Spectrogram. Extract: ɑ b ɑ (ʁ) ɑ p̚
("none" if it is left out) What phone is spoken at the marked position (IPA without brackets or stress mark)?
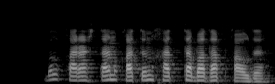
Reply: ð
